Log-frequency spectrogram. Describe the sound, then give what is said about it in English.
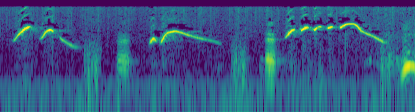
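A person whistles a series of catcall-style phrases, bright rising-and-falling swoops and a longer warbling run, separated by short breathy pauses. “Wonder how a girl would whistle at me.”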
